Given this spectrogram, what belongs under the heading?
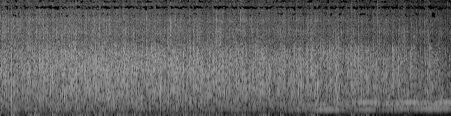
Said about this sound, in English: Let me tell you, let us clap to the Lord.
